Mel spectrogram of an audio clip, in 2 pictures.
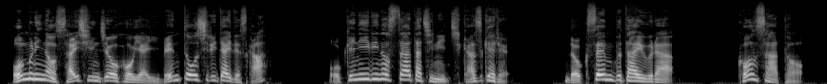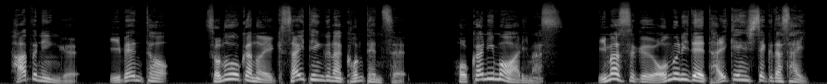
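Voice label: Japanese, male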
